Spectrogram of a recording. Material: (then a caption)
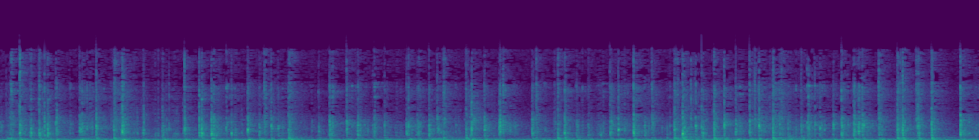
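Plastic. Fast typing with both hands' fingertips on a black RGB-backlit tenkeyless plastic mechanical keyboard with plastic keycaps, resting on a wooden desk. A dense, steady stream of short, crisp clacks with very quick decay plays over a low, thumpy body throughout.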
